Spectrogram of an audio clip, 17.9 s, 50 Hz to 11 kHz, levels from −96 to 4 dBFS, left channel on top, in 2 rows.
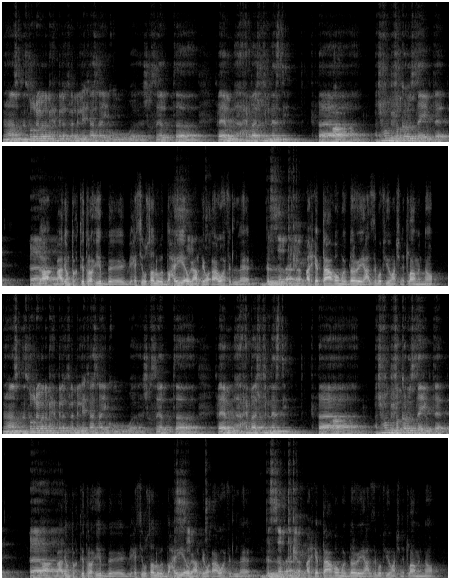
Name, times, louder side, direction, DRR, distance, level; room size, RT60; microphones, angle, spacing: voice 1, 0.0-3.9 4.3-5.7 6.3-8.8 9.5-10.4 12.1-12.7 13.6-13.7 14.1-14.9, equal, 20° right, 6.8 m, -32 dB
voice 2, 6.6-7.0 9.7-13.9 14.2-17.5, left 4 dB, 85° left, 0.9 m, -30 dB
25.5 x 20.0 x 9.9 m
head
